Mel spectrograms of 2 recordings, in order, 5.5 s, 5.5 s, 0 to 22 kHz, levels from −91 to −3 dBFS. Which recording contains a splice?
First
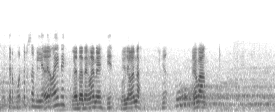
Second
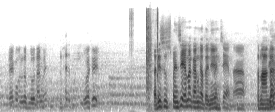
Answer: second; 1 cut; at 2.9 s

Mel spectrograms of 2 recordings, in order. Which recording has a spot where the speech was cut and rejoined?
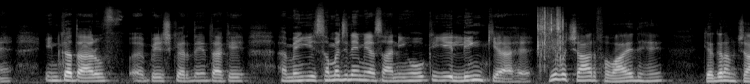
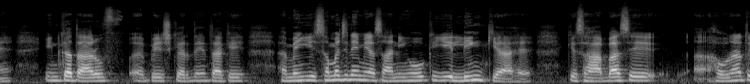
first; 1 cut; at 5.3 s

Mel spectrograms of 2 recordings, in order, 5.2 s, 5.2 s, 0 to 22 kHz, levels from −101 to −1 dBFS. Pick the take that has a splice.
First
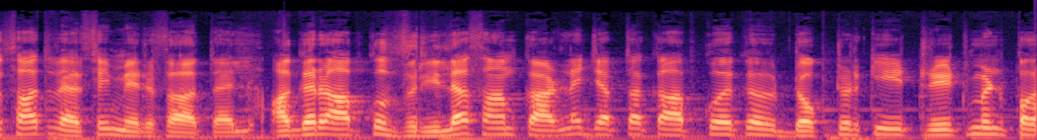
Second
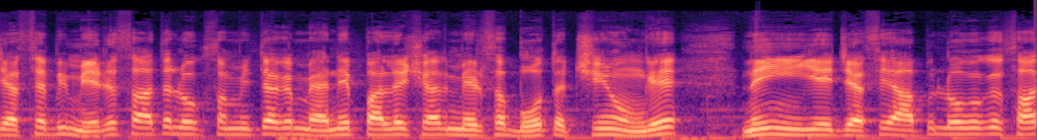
first; 1 cut; at 1.3 s

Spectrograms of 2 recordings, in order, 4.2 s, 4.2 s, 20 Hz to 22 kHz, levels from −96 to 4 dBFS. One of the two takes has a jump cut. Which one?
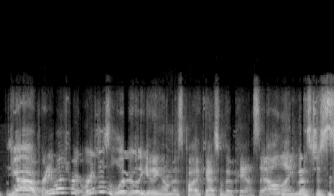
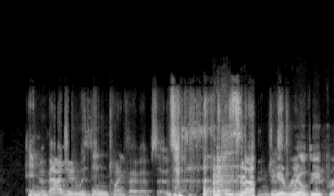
second; 1 cut; at 3.2 s

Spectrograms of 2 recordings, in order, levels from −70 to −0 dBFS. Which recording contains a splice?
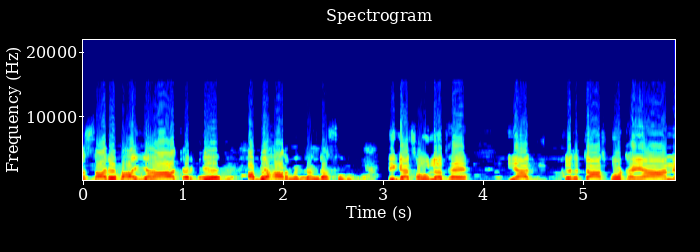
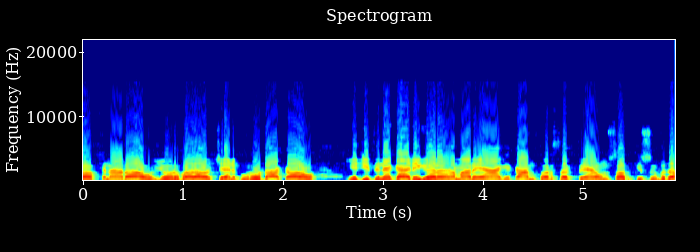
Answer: first; 1 cut; at 3.0 s

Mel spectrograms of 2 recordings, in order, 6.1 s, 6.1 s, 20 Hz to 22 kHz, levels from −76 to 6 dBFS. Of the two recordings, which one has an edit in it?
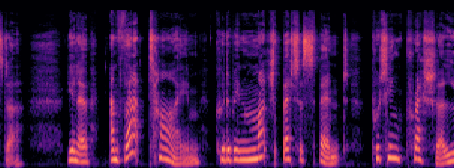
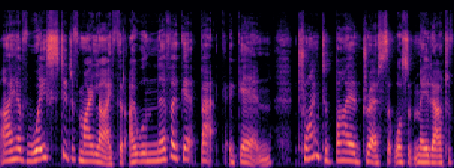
second; 1 cut; at 3.9 s

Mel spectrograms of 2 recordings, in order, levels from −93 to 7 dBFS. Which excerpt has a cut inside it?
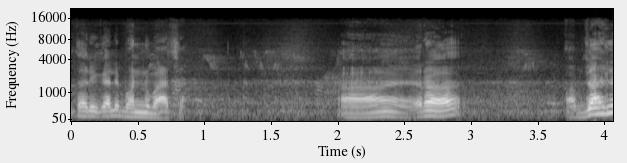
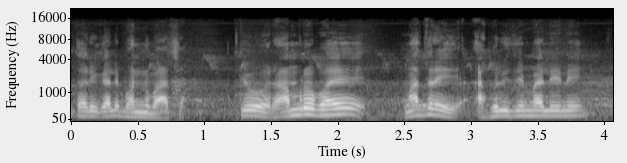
second; 1 cut; at 1.2 s

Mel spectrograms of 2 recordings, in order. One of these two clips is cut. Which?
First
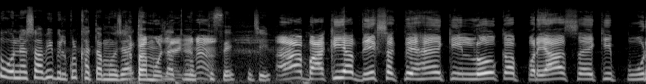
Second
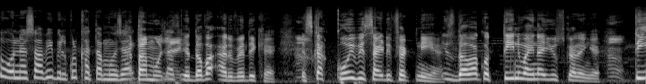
second; 2 cuts; at 1.8 s, 4.4 s

